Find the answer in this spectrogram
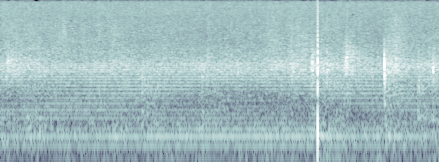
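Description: Steady electrical hum with faint handling sounds, and one sharp knock about three seconds in.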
